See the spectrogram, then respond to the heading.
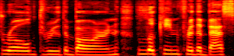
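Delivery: ordinary delivery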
